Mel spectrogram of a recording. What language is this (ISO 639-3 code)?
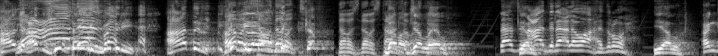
ara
